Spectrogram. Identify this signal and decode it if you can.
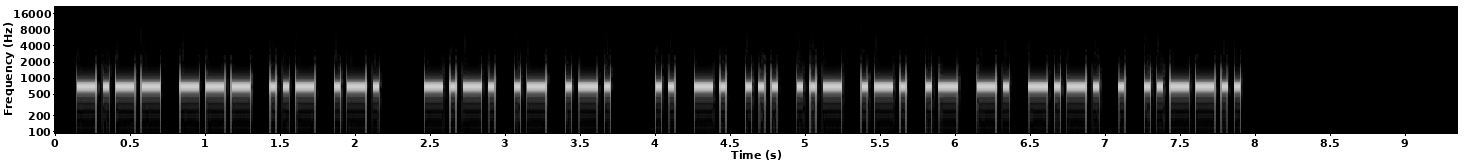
Morse code, heard as a keyed tone, about 28 wpm, 700 Hz. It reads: YOUR CAR INSURANCE?
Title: Sentences from Top 1100 Words 28wpm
